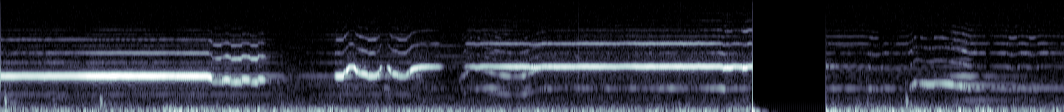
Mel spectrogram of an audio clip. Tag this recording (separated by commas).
Flute, Music, playing flute, Classical music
